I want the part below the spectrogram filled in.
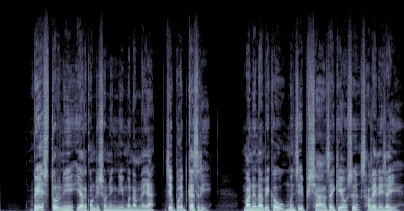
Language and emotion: Bodo, disgusted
